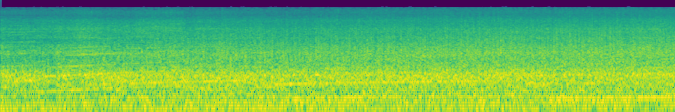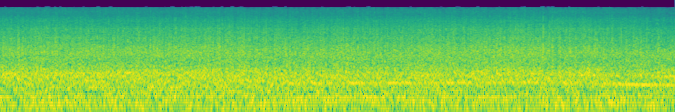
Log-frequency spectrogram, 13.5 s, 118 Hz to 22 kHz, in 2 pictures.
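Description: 2014 Yamaha R6's 600 cc inline-four engine held at high revs at speed: a steady, loud drone whose pitch rises a little over the first few seconds and then holds. Heavy wind rush covers it.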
